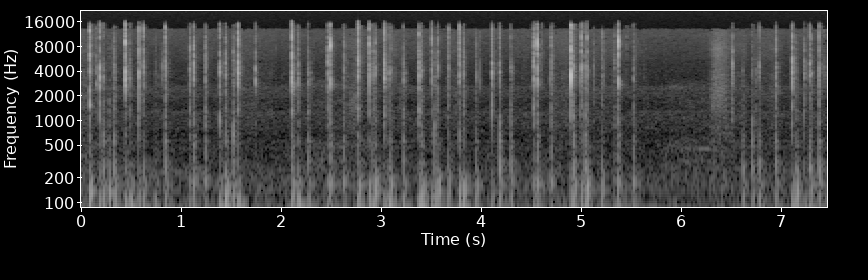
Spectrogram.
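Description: Long acrylic nails type steadily on a MacBook keyboard under a pink silicone keyboard cover. The result is a quick run of soft, muffled, low-heavy taps, each with a short bright click on top that dies away almost instantly. Near the end there is a brief lull before the typing picks up again.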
